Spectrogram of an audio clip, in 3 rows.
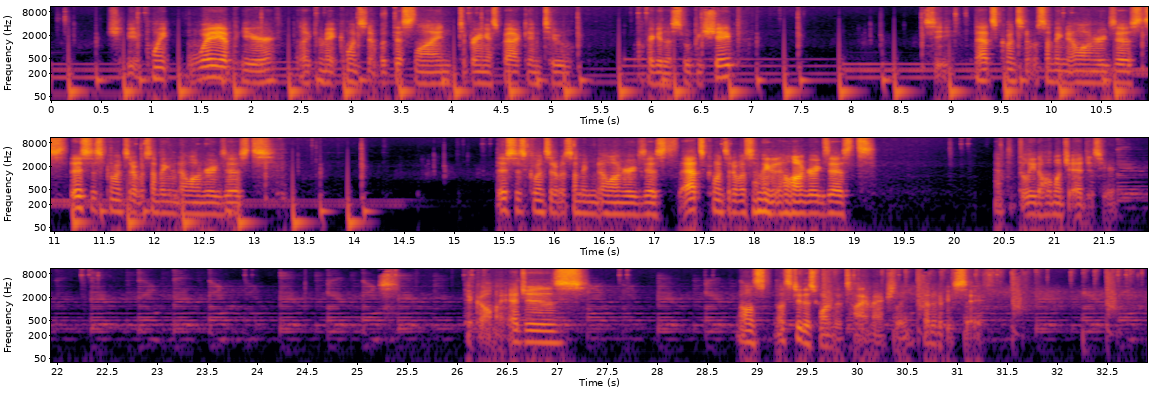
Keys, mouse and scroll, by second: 0.8 click, 2.6 ctrl+alt+click, 3.3 alt+d, 4.1 click, 5.8 click, 8.7 click, 10.1 click, 11.8 click, 12.4 click, 13.6 middle click, 15.2 click, 17.6 click, 20.0 click, 21.4 middle click, 22.2 click, 23.9 ctrl+click, 25.3 ctrl+click, 26.0 ctrl+click, 27.6 click, 28.4 click, 29.9 click, 31.3 ctrl+click, 32.6 ctrl+alt+click.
